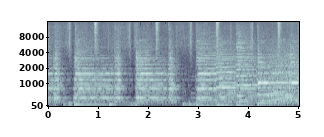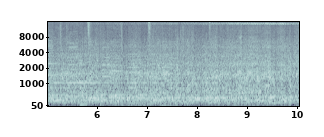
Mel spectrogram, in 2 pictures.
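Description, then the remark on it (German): A small mountain railway, the Kurwaldbahn, rolls past, its wheels clacking rhythmically over rail joints before giving way to a steady, loud rumble and hiss as the cars go by. It runs steeply up the mountain. “Was wir da gerade gehört haben, war die sogenannte Kurwaldbahn.”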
